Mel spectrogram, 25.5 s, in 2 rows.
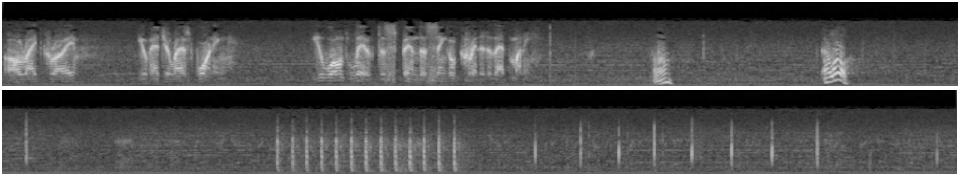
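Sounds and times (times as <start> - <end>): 
low steady hum: 0.0 - 25.4
speech: 0.2 - 1.2, 1.8 - 3.2, 4.2 - 7.2, 8.7 - 9.0, 10.9 - 11.4
knocking on a door: 16.4 - 19.0.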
